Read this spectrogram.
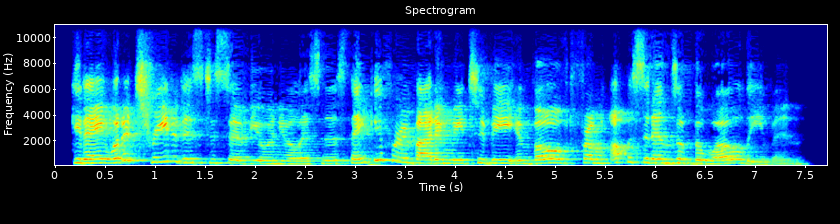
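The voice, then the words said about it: Australian accent. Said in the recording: “you can tell from my accent that I'm from Australia”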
